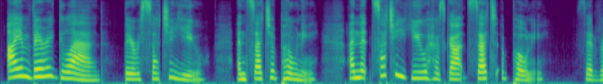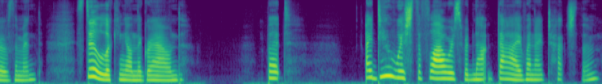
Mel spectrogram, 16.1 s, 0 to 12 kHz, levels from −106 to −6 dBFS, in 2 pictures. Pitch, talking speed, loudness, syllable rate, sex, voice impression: 230 Hz, 160 wpm, -21 LUFS, 4.3 syllables/s, female, very feminine, slightly young, slightly adult-like, very thin, tensed, slightly weak, bright, soft, very clear, fluent, very cute, slightly cool, intellectual, refreshing, sincere, calm, very friendly, very reassuring, unique, very elegant, slightly wild, very sweet, slightly lively, very kind, slightly intense, slightly sharp, slightly modest, light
